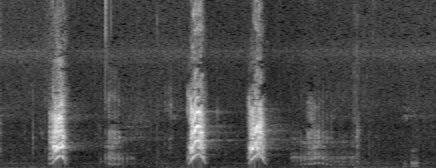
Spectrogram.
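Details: Playing with bully sticks, a puppy alternates three loud sharp barks with lower, rougher growling grumbles, ending in a soft short whine.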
